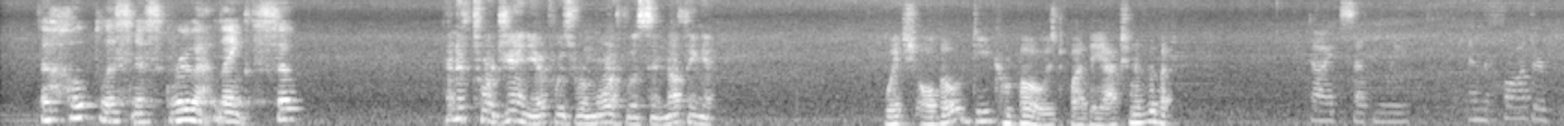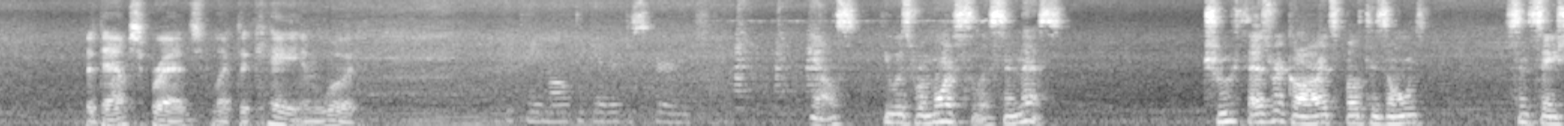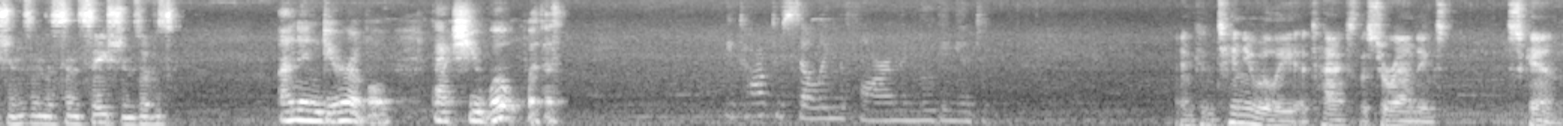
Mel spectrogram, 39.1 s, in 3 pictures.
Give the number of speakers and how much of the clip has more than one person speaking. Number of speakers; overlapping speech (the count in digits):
5, no overlap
